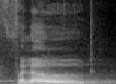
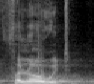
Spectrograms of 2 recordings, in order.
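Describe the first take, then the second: First: The word ends in a plain D sound. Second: The word ends in an extra syllable. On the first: The speaker calls it right. "You add only D" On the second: The speaker calls it wrong. "Don't say flow it"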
